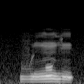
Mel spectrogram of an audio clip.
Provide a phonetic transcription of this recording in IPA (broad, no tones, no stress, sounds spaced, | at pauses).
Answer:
v ɨ ŋ õ ɡ ĩ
